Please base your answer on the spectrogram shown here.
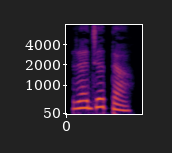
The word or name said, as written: ರಾಜಿತ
